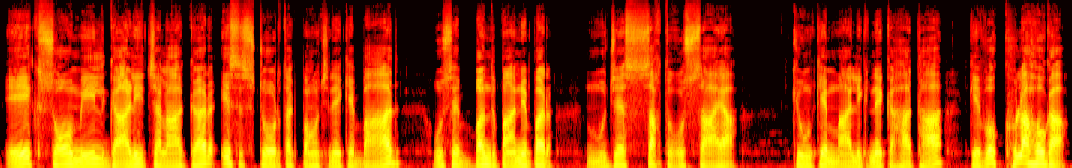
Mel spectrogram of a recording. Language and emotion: Urdu, angry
